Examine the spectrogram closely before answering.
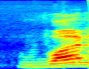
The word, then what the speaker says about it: were: और वर है, तो यहाँ पे WERE को बहुत सारा स्टूडेंट जो है वेयर पढ़ लेते हैं। तो इसका करेक्ट प्रोनाउंसिएशन वर है, तो आप लोग वर पढ़ेंगे तो ज़्यादा बेटर होगा।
